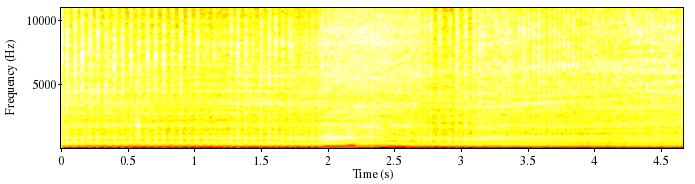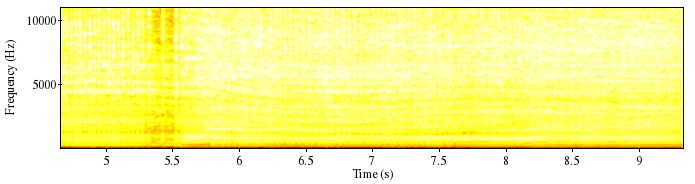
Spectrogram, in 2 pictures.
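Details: Craftsman 3.7 / Poulan 3700 saw, dated 1983, after a new carburetor and fuel line were fitted. A high, buzzing two-stroke scream pulls down cleanly into the wood and recovers crisply. It cuts and revs strongly and runs well.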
